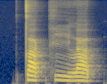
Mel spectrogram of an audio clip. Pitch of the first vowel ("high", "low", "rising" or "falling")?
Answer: low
